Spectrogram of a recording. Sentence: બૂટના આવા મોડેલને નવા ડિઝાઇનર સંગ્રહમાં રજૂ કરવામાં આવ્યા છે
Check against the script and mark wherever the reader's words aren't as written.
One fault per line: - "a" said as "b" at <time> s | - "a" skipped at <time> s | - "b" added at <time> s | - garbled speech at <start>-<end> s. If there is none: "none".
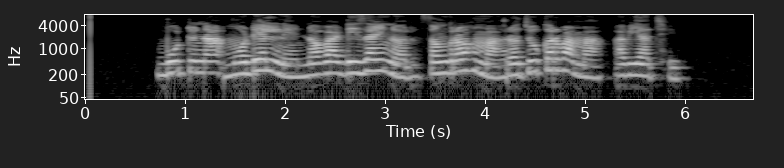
- "આવા" skipped at 1.3 s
